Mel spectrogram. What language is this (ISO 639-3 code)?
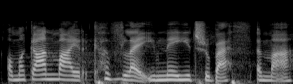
cym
